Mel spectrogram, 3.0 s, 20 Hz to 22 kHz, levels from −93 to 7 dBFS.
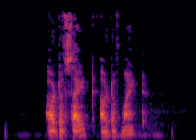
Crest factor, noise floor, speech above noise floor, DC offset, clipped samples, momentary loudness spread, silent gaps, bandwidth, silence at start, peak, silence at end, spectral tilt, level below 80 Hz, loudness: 20 dB; -78 dBFS; 45 dB; under 0.1%; under 0.1%; 15 LU; none; 16 kHz; 0.7 s; -16 dBFS; 0.75 s; -3 dB/octave; -74 dBFS; -33 LUFS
